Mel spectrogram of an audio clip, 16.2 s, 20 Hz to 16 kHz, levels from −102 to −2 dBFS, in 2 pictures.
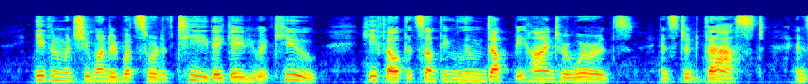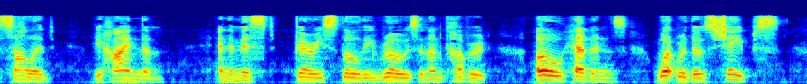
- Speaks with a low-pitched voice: No, medium, 155 Hz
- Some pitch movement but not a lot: No, narrow, 2.2 semitones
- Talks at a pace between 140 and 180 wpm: Yes, average, 160 wpm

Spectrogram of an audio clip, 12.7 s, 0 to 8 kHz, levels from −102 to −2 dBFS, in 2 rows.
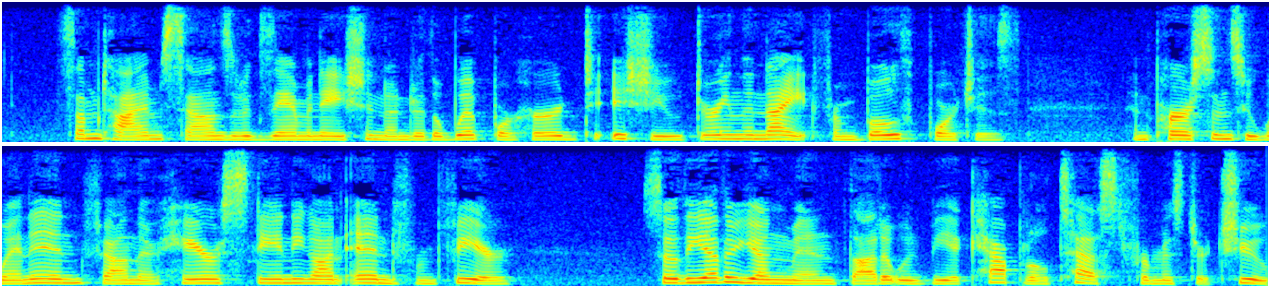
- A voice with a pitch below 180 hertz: No, high, 190 Hz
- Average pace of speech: No, fast, 215 wpm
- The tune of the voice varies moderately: Yes, average, 3.0 semitones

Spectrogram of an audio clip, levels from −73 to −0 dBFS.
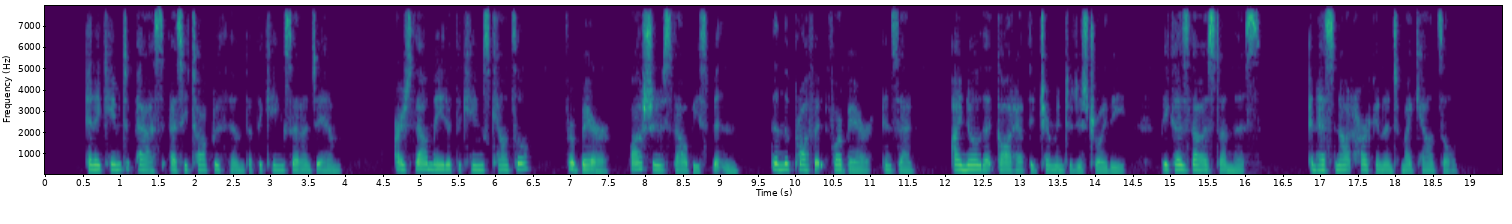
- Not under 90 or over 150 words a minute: No, average, 175 wpm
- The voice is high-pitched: Yes, high, 220 Hz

